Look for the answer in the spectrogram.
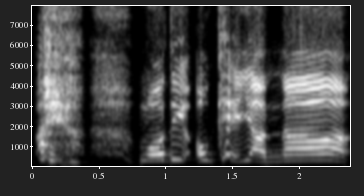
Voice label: my family, male; XBOX; civ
